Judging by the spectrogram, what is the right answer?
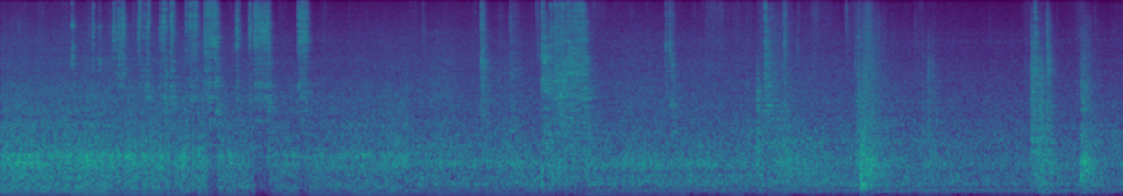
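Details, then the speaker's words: Carrier AC unit, previously not cooling, running after compressor common wires were tightened: steady airy whoosh from the condenser fan, unit running evenly with a few brief rustles, now cooling normally. "see if it starts up look it's running getting cold hmm"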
